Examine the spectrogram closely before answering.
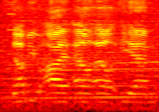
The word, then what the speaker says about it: Willem: I believe that's how you pronounce that. W-I-L-L-E-M. It's Willem. It's a B sound.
